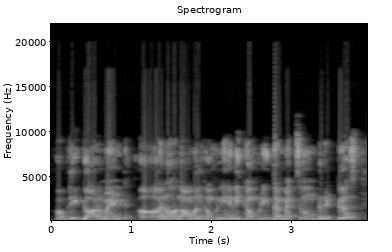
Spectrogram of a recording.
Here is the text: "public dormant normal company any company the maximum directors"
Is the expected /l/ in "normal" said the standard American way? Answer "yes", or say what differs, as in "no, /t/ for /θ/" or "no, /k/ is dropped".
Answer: yes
